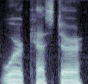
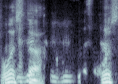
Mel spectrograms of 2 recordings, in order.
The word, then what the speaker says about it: Worcester: of leicester up here we have worcester and it looks like it's work hester but it's worcester here from up here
